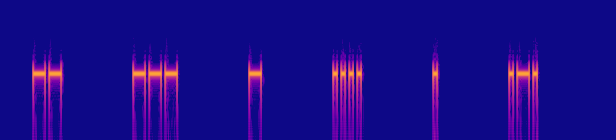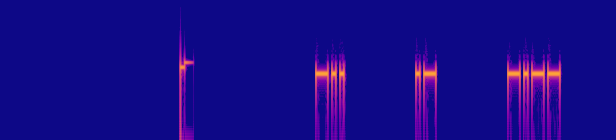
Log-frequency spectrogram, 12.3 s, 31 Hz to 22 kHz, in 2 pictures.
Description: Morse code, heard as a keyed tone, about 30 wpm, spaced as for 10 wpm, 700 Hz. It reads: MOTHER DAY
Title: 6x Character Spacing - Top 300 Words - 30wpm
